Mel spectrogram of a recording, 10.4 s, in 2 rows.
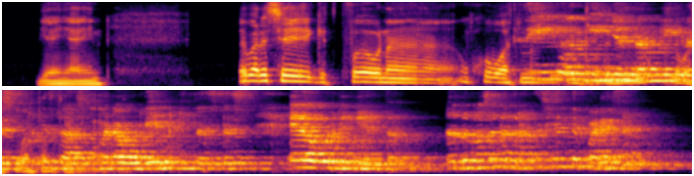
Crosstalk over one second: present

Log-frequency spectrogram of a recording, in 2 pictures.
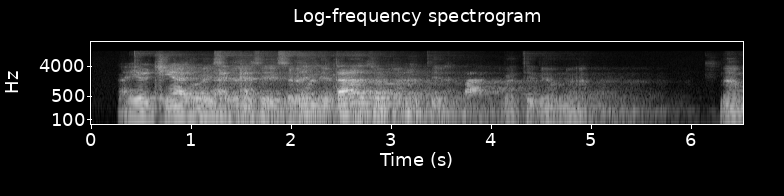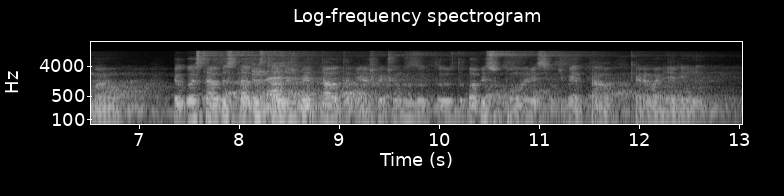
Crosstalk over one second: present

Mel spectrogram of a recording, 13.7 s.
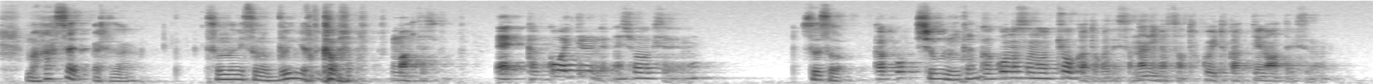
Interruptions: none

